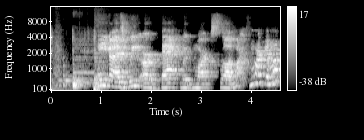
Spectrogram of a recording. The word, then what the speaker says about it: Slaugh: We are back with Mark Slaugh. Mark, am I pronouncing your last name correctly?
